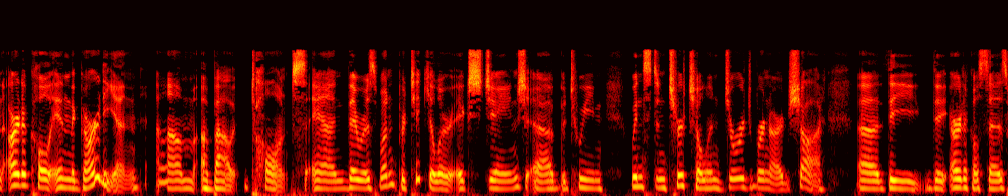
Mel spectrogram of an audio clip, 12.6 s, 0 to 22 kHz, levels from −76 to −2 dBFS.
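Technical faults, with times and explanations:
throughout, low-delay AAC compression: the speech is rough and grainy for its whole length, with a hiss-like haze sitting between the voice harmonics and a top band that sounds thin and synthetic. The likely cause is AAC-ELD at a rate that fits about 32 kbps, whose coarse quantization at that low bitrate leaves noise between the harmonics. A spectrogram shows smeared, noisy gaps between the harmonic lines and patchy, blocky energy in the upper band.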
